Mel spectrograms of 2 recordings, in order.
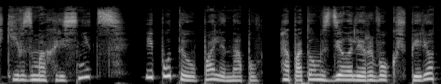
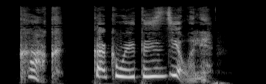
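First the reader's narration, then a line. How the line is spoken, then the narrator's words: Unexpectedly high squeak. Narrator (Russian): Неожиданно тонким голосом пискнул он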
